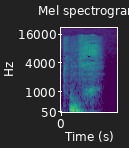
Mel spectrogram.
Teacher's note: the CH has this vibration at the end because it comes after a U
